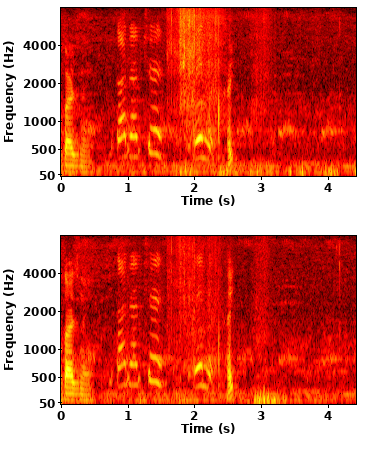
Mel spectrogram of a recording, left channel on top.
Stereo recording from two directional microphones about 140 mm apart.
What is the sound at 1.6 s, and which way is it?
Splash, 90° left.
